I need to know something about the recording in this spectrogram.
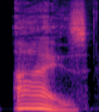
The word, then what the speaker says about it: iies: II the lead vocalist of the hip-hop group eyes eyes is spelled i i s and pronounced eyes Craig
